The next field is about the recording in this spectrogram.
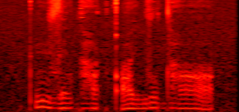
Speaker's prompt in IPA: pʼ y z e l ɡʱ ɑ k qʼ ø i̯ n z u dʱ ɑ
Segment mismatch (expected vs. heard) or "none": none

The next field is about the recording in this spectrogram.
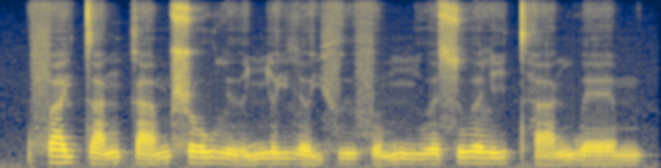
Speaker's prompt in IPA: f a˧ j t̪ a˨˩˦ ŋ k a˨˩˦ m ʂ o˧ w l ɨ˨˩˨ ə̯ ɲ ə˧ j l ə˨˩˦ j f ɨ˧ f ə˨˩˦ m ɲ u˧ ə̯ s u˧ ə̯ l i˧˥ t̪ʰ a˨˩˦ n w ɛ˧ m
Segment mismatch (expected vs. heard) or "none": n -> ŋ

